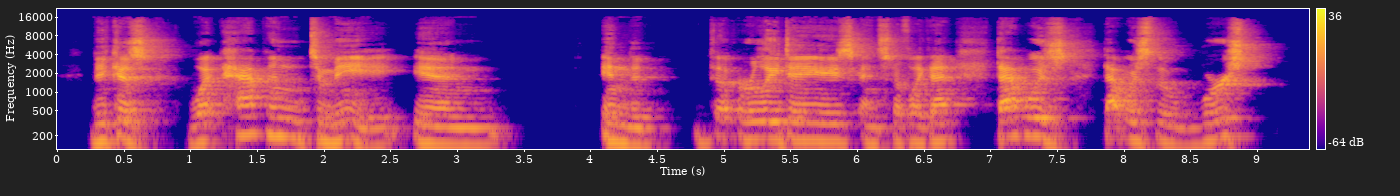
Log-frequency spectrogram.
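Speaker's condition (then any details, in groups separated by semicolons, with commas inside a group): Frontotemporal dementia with stuttering; right frontal and temporal involvement, diagnosis took about 3.5 years, hearing expected to become affected; ongoing stuttering, paranoia; new-onset stuttering, never stuttered before, first noticed around COVID period, speech tasks led to neurological surgeon referral; repeated words, prolonged sounds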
